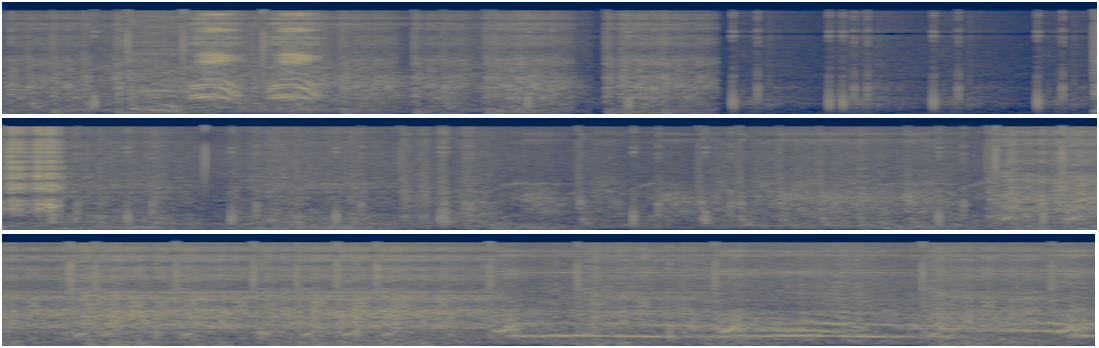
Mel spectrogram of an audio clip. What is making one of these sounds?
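Fireballs burst with a roar.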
